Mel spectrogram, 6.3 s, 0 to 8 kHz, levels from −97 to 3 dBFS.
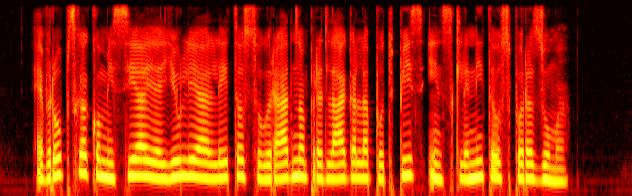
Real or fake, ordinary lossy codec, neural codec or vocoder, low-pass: real; none; none; 7.2 kHz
